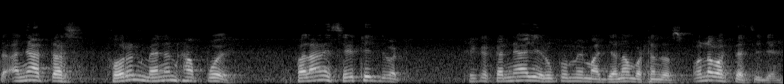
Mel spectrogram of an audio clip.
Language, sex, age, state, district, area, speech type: Sindhi, male, 60+, Rajasthan, Ajmer, urban, spontaneous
